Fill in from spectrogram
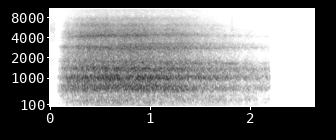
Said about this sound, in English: And finally, to breathe in a moment to just care for yourself and to release and breathe out that big burden of responsibility so many of us in the nonprofit world feel to pour everything into caring for others.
